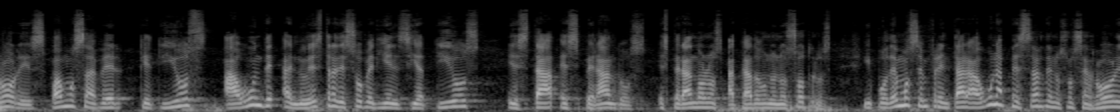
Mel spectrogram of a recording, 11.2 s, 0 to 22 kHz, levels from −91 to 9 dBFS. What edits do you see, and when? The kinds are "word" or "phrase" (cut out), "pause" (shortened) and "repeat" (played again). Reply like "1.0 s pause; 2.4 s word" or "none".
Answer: 1.3 s pause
